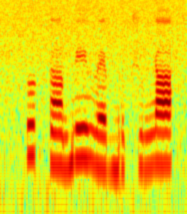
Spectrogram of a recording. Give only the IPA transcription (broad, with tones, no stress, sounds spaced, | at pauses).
ʊ˦ k ã˨ b eː˦ β ɛ˨ b ʊ˨ t͡ʃ u˨ ŋ a˦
